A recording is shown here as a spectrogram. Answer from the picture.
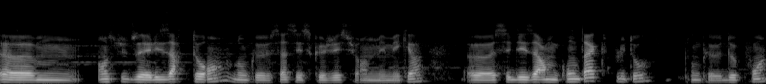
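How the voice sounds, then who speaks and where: The intonation remains fairly even. It comes from a man at a mid-range pitch. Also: fairly slow pace. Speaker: gaming youtuber. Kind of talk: gameplay tutorial. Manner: halting, many fillers.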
